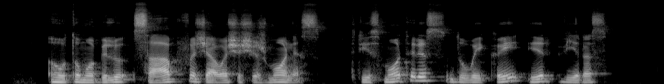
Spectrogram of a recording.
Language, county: Lithuanian, Kaunas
